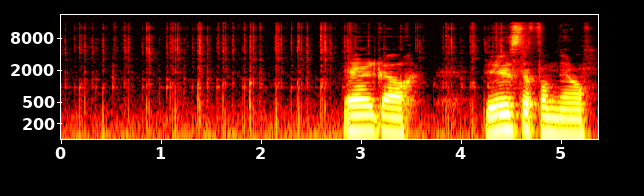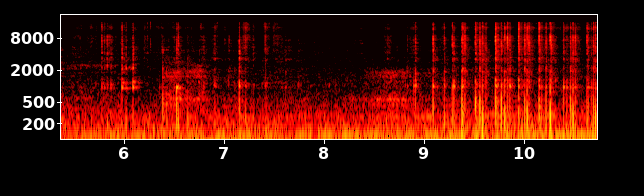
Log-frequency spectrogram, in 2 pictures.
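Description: Fingernails tap fast on a metal aerosol can close to a microphone.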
